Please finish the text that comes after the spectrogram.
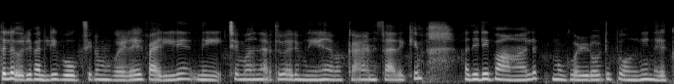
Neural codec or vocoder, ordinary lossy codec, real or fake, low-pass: codec, 16 kHz, 0.8 kbps, ZipCodec; none; fake; none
